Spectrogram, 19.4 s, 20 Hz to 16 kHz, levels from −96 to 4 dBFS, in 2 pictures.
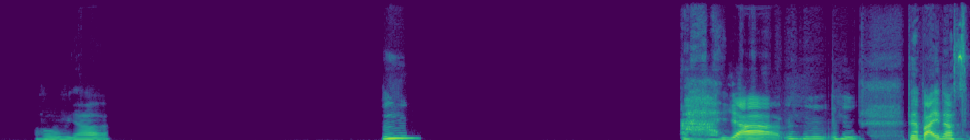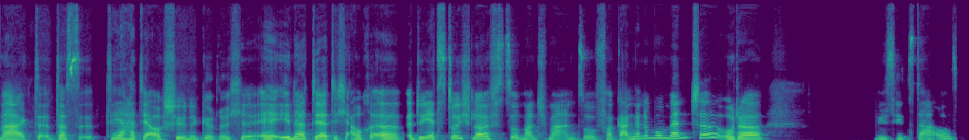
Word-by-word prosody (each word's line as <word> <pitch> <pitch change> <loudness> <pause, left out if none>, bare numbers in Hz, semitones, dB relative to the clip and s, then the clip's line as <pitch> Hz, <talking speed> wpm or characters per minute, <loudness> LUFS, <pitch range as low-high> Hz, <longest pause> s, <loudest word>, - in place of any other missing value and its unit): Ja. 180 -3 -23
Oh, 170 -3 -10
ja. 175 +1 -8 2.7
Mhm. 285 +3 +4 2.6
Ah, - - -1
ja. 200 +2 +6
Mhm, 235 -2 -6
mhm. 220 -1 -5 0.5
Der 195 -1 +5
Weihnachtsmarkt, 190 -3 +5
äh, - - -5
das 195 0 -1 0.3
der 205 +1 0
hat 200 -1 -2
ja - - +1
auch 195 - -5
schöne 185 -2 -2
Gerüche. 185 +2 -5
Erinnert 205 +6 +1
der 190 -1 +6
dich 195 -1 -7
auch, 205 0 -2
äh, 225 0 +2
wenn 210 - -1
du 205 - 0
jetzt 200 +6 -1
durchläufst, 260 -2 -1
so 220 -1 -3
manchmal 200 -1 -5
an 185 0 -9
so 180 -1 -8
vergangene 180 - -3
Momente 315 +4 -2 0.2
oder 230 +1 +3 1.1
wie 200 0 -8
sieht 210 +3 -10
es - - -11
da 195 +3 -5
aus? 255 +1 -6
205 Hz, 120 wpm, -23 LUFS, 185-235 Hz, 2.7 s, ja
